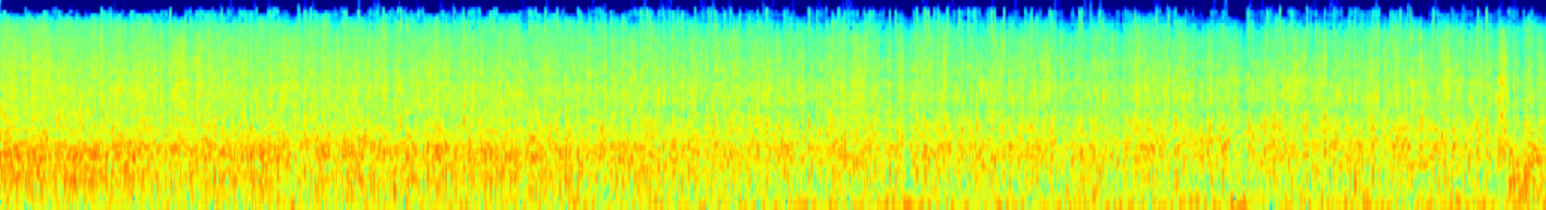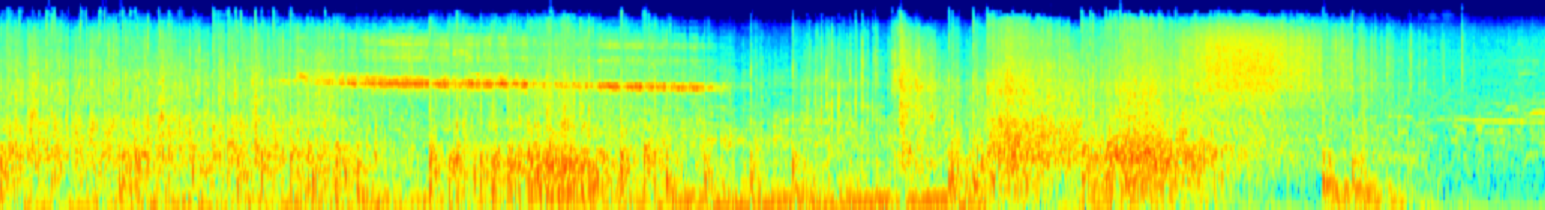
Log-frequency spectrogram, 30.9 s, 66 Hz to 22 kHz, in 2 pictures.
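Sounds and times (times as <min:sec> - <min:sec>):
fireworks crackling and booming: 0:00.0 - 0:30.9
falling high whistle: 0:18.2 - 0:22.8.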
